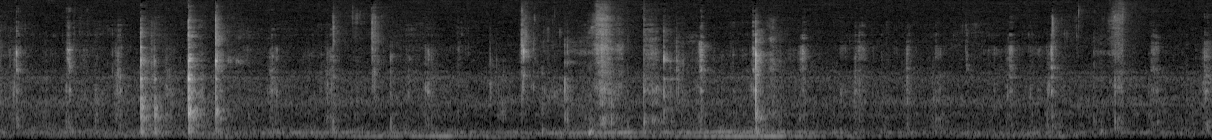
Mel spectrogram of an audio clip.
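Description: Close-up chewing of a mouthful of truffle butter rice with egg: soft, irregular mouth clicks and smacks. In the first couple of seconds a wooden spoon scrapes and taps a ceramic bowl.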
